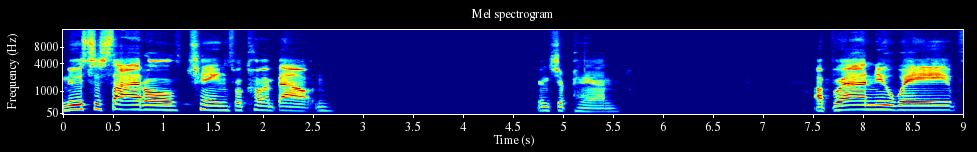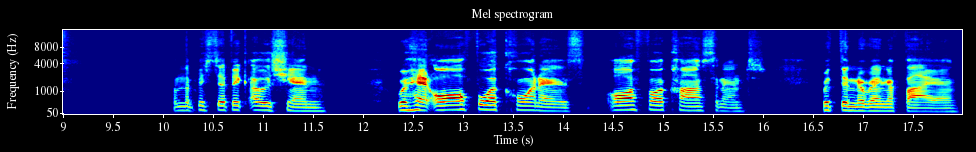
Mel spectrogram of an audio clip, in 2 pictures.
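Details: Male speaker who reports having a deaf accent and difficulty pronouncing certain words: deaf speech.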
